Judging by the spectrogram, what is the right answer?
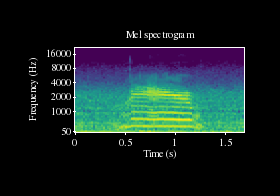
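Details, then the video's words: A single drawn-out, level meow from Butters, a cat wanting its owner to wake up and get up. A constant low hum runs underneath. "My Cat Wants Me Awake"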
